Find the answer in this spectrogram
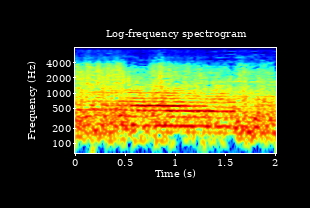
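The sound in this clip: Droning aircraft engines during a torpedo attack on the German battleship Bismarck, a loud, steady, rough roar that holds without a break.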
